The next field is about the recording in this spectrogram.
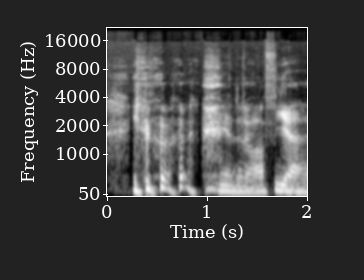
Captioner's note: laugh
